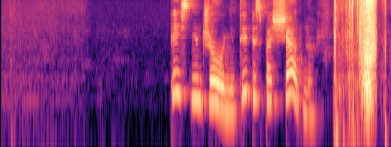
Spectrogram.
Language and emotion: Russian, positive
